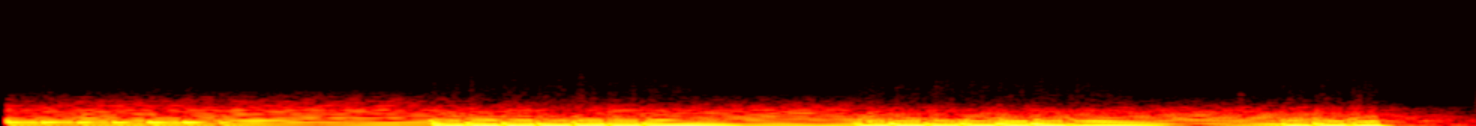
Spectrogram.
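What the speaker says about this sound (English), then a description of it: "this impact bass went through some distortion here and some processing just to really emphasize the grittiness of the bass" Heavy, gritty distorted bass tones, low and throbbing, swelling in repeated sustained hits before cutting off near the end.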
